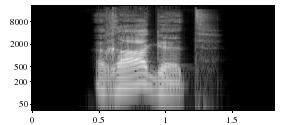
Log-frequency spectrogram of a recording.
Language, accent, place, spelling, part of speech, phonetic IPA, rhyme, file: German, Germany, Berlin, raget, verb, [ˈʁaːɡət], -aːɡət, De-raget.ogg
- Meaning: second-person plural subjunctive I of ragen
